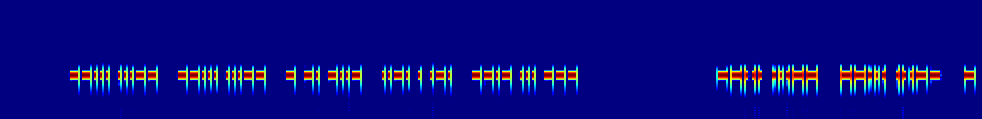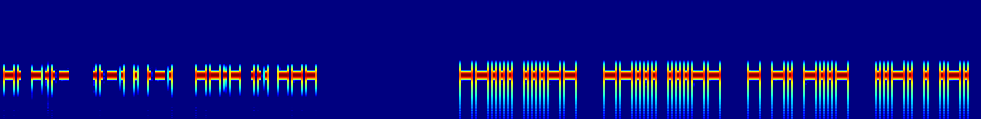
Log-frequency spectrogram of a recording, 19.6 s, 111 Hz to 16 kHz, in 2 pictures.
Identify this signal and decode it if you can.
Morse code, heard as a keyed tone, about 36 wpm, 700 Hz. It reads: 73 73 TNX FER QSO 73 73 TNX FER QSO 73 73 TNX FER
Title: Speed-Racing Common QSO Phrases - 30wpm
